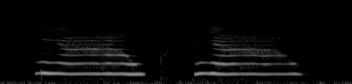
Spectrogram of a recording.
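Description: A cat gives two drawn-out, steady meows with a short pause between them, each lasting about a second, fairly loud against a quiet background.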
